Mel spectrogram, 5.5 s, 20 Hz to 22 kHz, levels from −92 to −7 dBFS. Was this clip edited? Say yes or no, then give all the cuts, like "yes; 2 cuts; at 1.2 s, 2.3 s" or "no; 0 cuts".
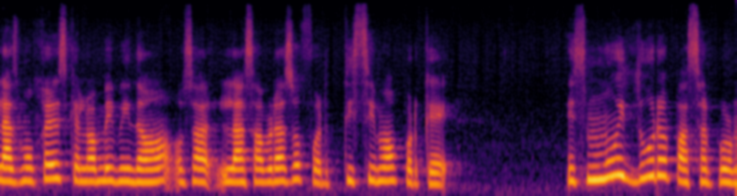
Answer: no; 0 cuts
